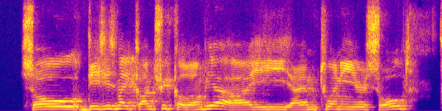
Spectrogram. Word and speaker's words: Colombia: So before getting it started, it's important to remember that it's Colombia, not Colombia.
